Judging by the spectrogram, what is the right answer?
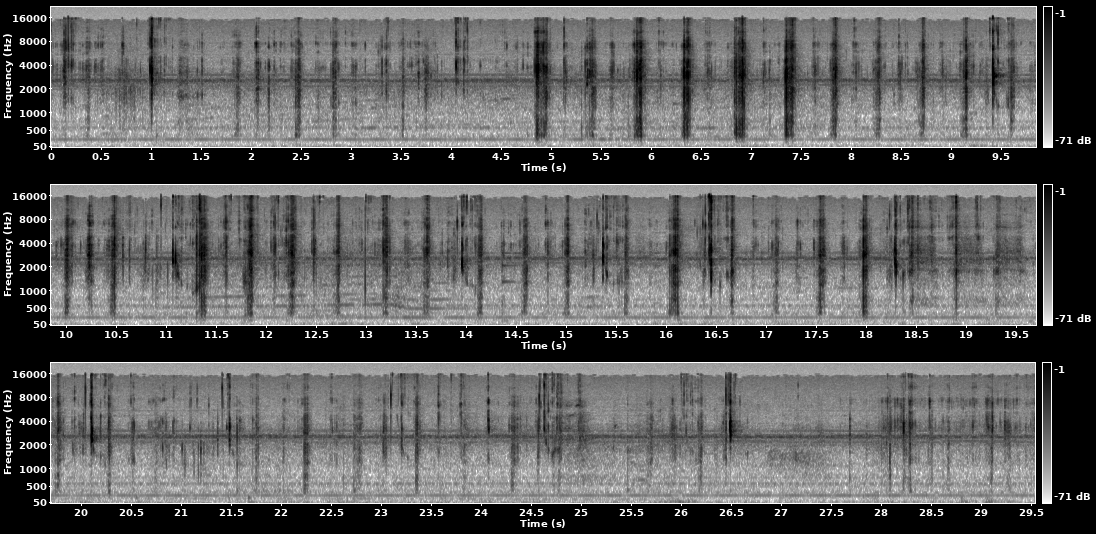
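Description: Close-up mouth sounds of a person chewing spicy mango salad with rice: crisp crunches and wet chewing. A quick run of sharp crunches comes in the first third, then slower, sparser chewing, over a faint steady hum.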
